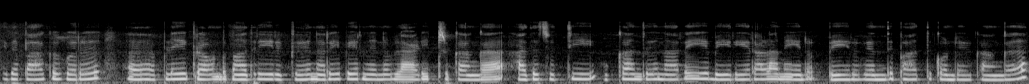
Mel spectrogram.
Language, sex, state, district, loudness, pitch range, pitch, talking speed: Tamil, female, Tamil Nadu, Kanyakumari, -16 LUFS, 220-245 Hz, 230 Hz, 115 wpm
